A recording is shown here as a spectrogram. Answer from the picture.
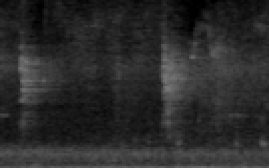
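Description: Two short, high-pitched squeaks from young macaques wrestling, one just after the start and one a little past a second in, over a steady background hiss.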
